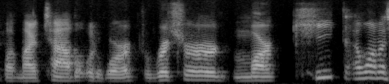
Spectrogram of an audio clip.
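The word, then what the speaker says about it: Marquand: Richard Marquette, I want to say, if I'm pronouncing that correctly. Marquette. Marquette, thank you.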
